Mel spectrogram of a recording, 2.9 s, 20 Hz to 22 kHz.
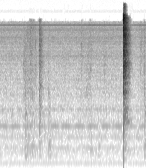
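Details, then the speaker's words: Vintage Singer 95-1 sewing machine with clutch motor, after belt replacement and hook re-timing: one crisp, sharp click as the threaded bobbin case snaps onto the hook, showing it is properly seated. "there it is one more time i want you to hear this click when you put a bobbin back into your case just like that"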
